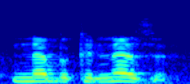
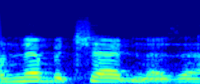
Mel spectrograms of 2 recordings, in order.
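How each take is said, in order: First: Nebuchadnezzar with a hard k, "neb-uh-kuh-NEZ-er"; alternative pronunciation. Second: Nebuchadnezzar with a ch sound, "neb-uh-CHAD-nez-er"; alternative pronunciation. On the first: Preacher naming the king Daniel spoke to, Nebuchadnezzar said with a k sound. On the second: Preacher offering another way to say the king's name, Nebuchadnezzar with "chad". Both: Shown as a demonstration. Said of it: "however you wanna say it".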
